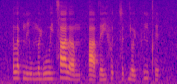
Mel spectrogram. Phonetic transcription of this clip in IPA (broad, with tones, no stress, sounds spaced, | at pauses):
l ɐ˥ k̚ n̪ iː˨ w n̪ ɵ˨ ɥ w uː˧ j t͡sʰ aː˥ l ɐ˨ m | aː˨˩ t̪ e˨˥ j f ɵ˥ t̚ t͡s ɵ˨˥ t̚ j ɵ˨˩ ɥ pʰ ɪ˥ ŋ pʰ ɪ˨˥ k̚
